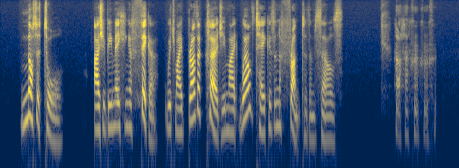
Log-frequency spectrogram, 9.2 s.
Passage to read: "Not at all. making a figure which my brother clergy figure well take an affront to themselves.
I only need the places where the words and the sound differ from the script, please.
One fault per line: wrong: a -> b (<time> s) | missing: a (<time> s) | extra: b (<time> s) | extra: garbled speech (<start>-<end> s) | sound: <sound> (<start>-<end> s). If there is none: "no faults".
extra: I should be (1.9 s)
wrong: figure -> might (4.5 s)
extra: as (5.4 s)
sound: laugh (7.6-8.7 s)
